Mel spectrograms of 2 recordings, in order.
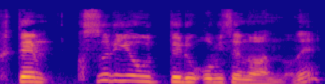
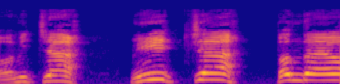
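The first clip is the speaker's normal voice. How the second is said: loud, higher call to a hard-of-hearing friend; calling out loudly; 8 semitones higher, 7 dB louder than usual. Acted. Host calls out loudly to deaf Micchan. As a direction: shout it across the room. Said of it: "大きな声でって言ったでしょ".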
